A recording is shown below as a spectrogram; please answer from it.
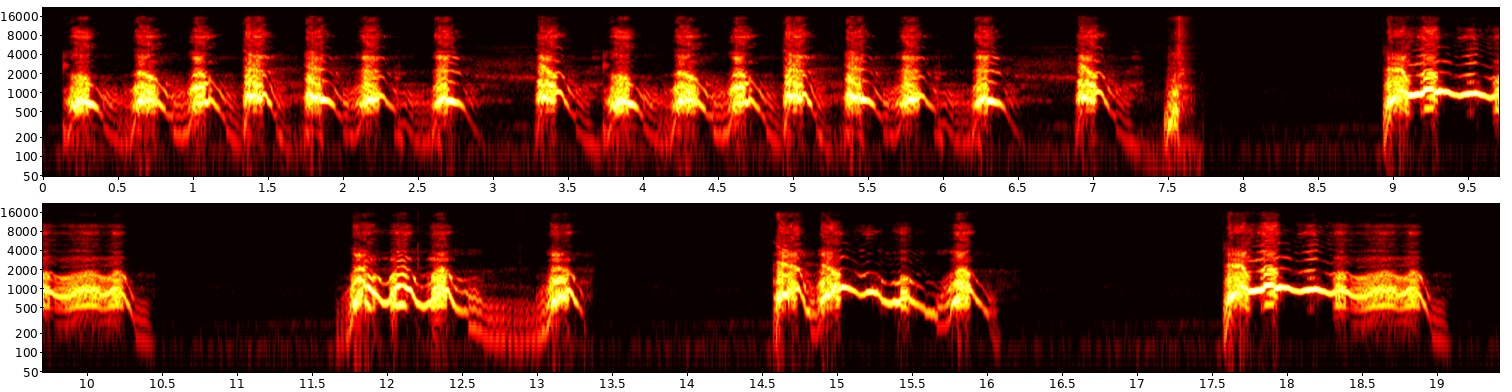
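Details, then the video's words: Poodle dog barking: a quick run of about fifteen short, sharp barks over seven seconds, then four longer, drawn-out yowling barks separated by pauses of silence. "OUÇA O SOM DO CACHORRO POODLE LATINDO"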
